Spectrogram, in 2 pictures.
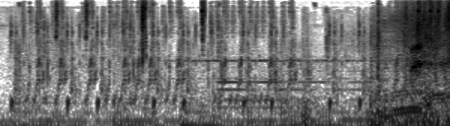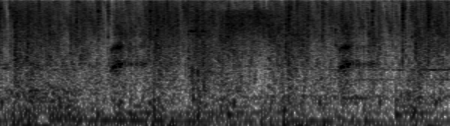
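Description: Arcade-style game sound effects pop and splat rapidly.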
